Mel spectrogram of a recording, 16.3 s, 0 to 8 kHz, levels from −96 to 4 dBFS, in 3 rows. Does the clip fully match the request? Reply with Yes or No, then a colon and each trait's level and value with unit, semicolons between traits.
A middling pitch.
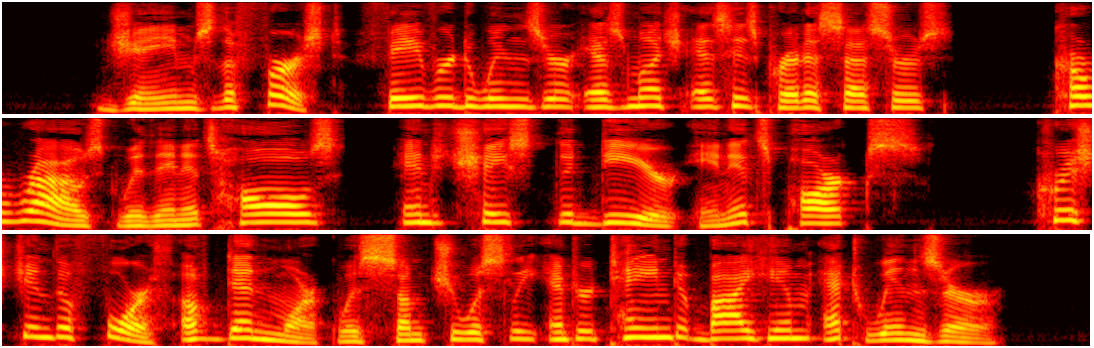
No: high, 200 Hz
